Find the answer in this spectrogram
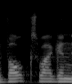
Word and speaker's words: Volkswagen: it they always pronounce the w as w rather than the v um yeah volkswagen is wagon not vargan yeah it's it's one of them it's like british that's how we say it that's that's how it is it's like we're not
